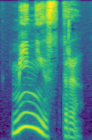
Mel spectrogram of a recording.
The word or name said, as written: ministr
